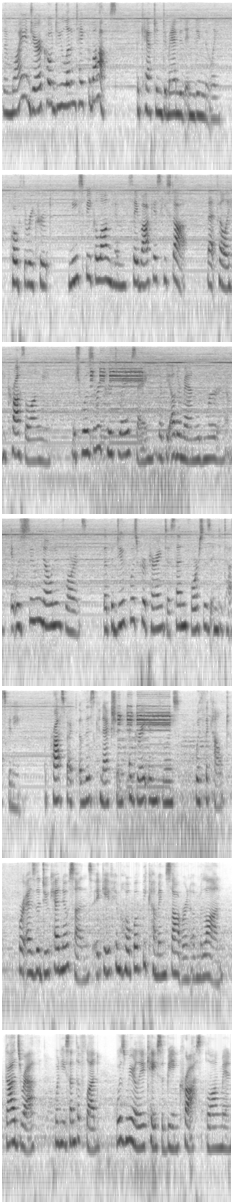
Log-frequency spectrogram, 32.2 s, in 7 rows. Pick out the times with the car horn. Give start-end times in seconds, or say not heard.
10.9-12.9, 20.7-22.7.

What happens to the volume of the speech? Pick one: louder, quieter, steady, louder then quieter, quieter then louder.
steady.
